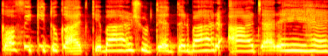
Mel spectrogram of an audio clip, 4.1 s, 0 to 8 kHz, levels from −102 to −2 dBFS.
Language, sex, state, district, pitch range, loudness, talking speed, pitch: Hindi, female, Delhi, New Delhi, 280-305 Hz, -13 LUFS, 175 wpm, 290 Hz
